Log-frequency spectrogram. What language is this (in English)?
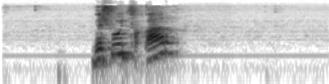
Kabyle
